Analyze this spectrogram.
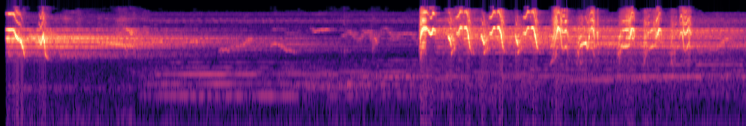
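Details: Oriental magpie-robin song used to provoke other magpie-robins into singing, emotional full-material song with tail spread: high whistled notes, a quiet gap, then a rapid burst of harsh chattering notes.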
